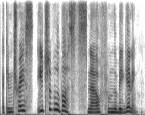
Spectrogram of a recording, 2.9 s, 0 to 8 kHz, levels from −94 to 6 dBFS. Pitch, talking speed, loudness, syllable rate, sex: 275 Hz, 225 wpm, -17 LUFS, 5.5 syllables/s, female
